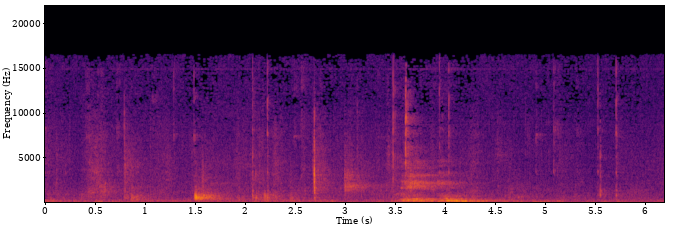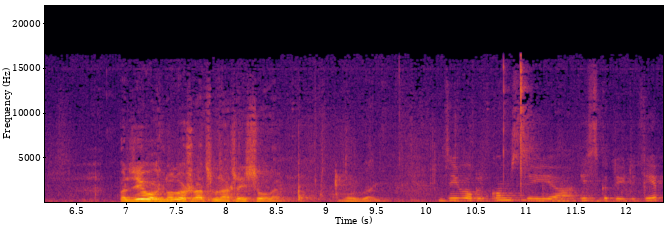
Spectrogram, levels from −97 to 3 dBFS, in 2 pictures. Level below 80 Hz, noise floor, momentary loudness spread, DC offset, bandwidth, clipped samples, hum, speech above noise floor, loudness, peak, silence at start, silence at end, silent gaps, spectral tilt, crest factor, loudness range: -60 dBFS; -47 dBFS; 25 LU; 0.2%; 17 kHz; under 0.1%; none; 27 dB; -21 LUFS; 0 dBFS; 0 s; 0 s; none; -5.5 dB/octave; 24 dB; 17 LU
